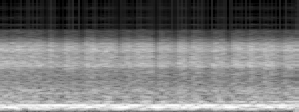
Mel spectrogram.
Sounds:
Plucked string instrument, Music, Strum, Guitar, Musical instrument

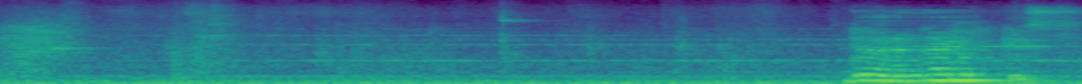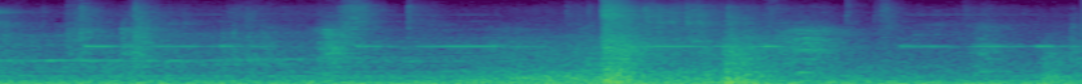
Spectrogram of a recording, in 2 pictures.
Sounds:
metro, Vehicle, Rail transport

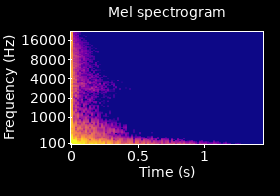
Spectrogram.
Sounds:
Musical instrument, Bass drum, Drum, Music, Percussion

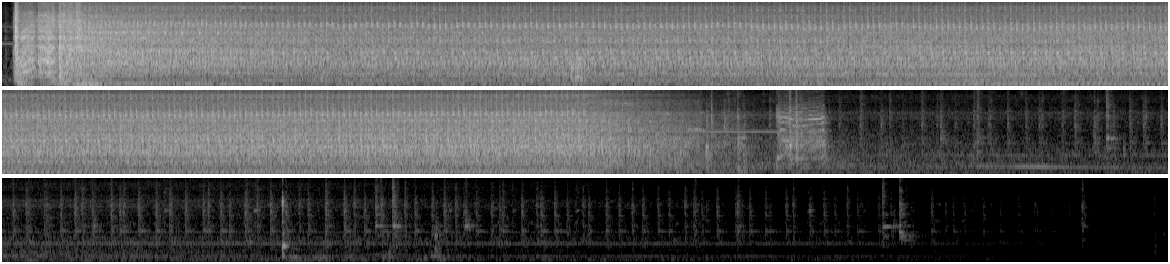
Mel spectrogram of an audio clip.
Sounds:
Idling, Engine starting, Engine

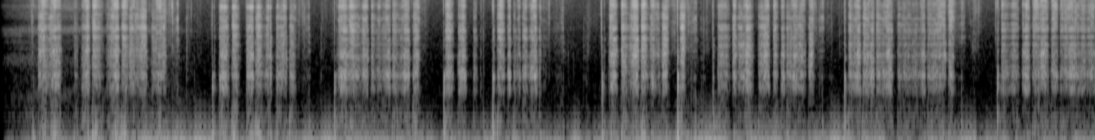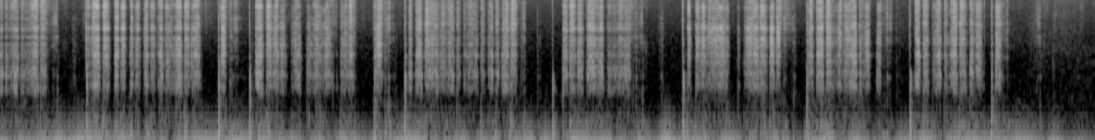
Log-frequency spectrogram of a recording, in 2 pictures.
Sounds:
Domestic sounds, Writing

